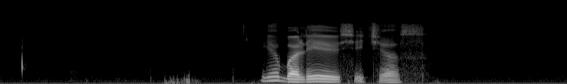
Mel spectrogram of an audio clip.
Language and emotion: Russian, sad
